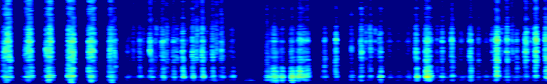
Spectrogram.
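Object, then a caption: Black wax-coated scratch art paper scraped with a wooden stylus. A wooden stylus scrapes fast, short strokes across a flat sheet of black wax-coated scratch art paper. Six separate bright, hissy scratches come first, then a denser run of quick scraping. After a brief pause, a few longer strokes and a rapid flurry of light scratches follow, all dry and high-pitched with no low end.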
